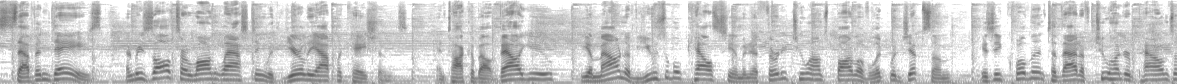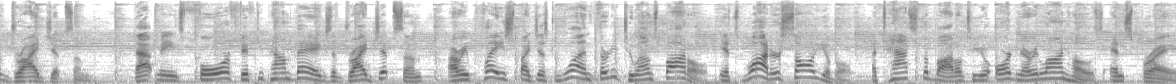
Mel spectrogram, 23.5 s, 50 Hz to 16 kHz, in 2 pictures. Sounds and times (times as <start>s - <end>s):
Music: 0.0s - 23.5s
Speech: 0.0s - 23.5s.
